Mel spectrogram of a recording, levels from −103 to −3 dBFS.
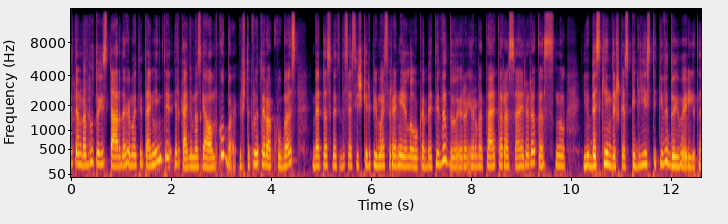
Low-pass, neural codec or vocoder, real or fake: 14.4 kHz; codec, 44.1 kHz, 2.6 kbps, SNAC; fake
